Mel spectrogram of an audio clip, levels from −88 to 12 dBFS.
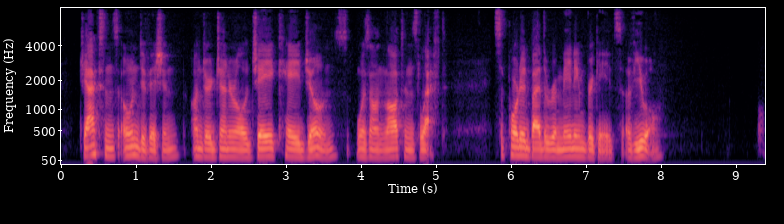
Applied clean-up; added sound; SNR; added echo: none; none; none; none.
